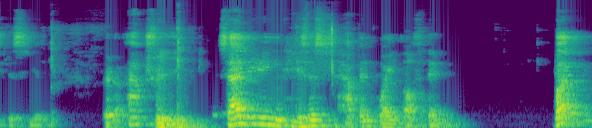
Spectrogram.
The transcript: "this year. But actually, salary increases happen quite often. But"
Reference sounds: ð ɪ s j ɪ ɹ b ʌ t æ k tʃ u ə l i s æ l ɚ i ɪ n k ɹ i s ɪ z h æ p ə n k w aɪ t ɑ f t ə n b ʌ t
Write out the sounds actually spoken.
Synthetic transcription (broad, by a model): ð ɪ s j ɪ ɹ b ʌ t æ k tʃ u ə l i s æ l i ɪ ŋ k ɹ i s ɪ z h æ p ə n k w aɪ t ɑ f t ə n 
